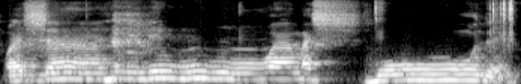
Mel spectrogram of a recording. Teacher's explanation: huruf syin ni memang ada angin betul tapi ruang masa dia ada sifat rukhawah ruang masa dia lama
